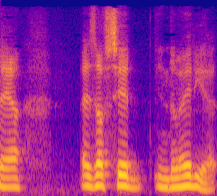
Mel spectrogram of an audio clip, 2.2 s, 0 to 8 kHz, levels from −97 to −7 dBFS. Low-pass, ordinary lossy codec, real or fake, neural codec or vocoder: 7.2 kHz; MP3, 48 kbps; fake; codec, 16 kHz, 0.8 kbps, ZipCodec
